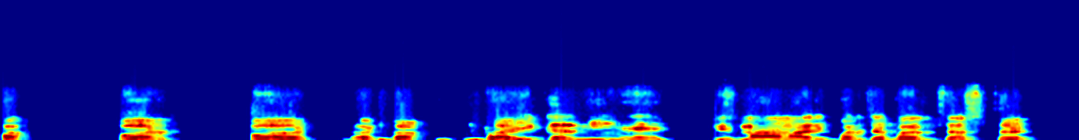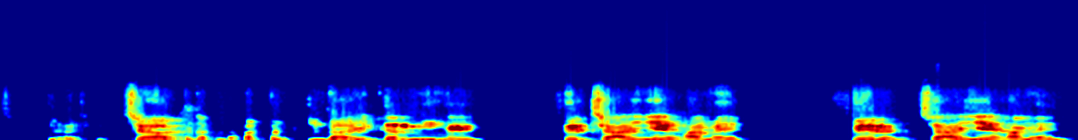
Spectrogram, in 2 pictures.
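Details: Adult man who stammers, a member of a stammering association, reciting his own Hindi-Urdu poetry at an online event, repeating a syllable many times before a word; stuttering.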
